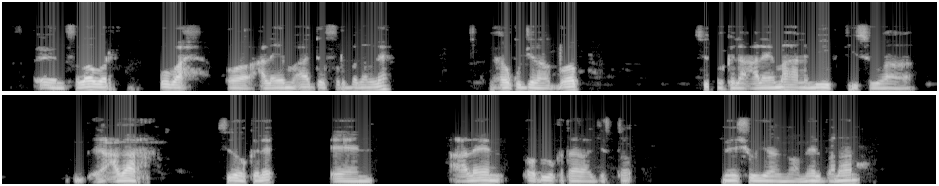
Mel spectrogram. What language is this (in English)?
Somali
